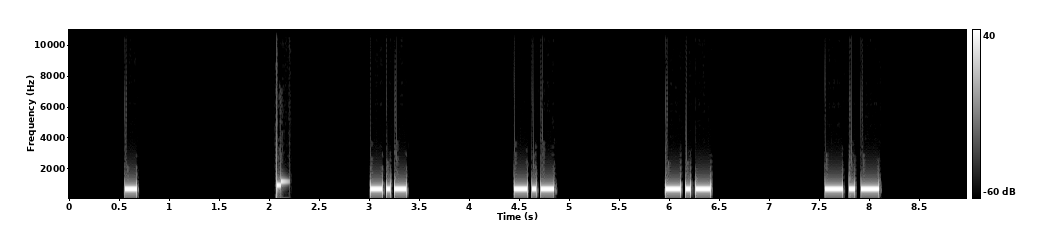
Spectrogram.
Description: Morse code, heard as a keyed tone, about 27 wpm, spaced as for 7 wpm, 700 Hz. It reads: T KKKK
